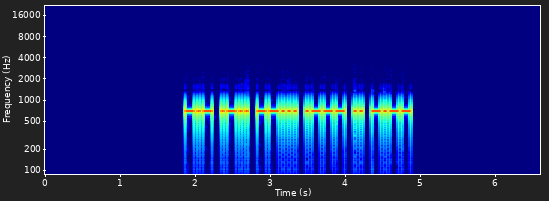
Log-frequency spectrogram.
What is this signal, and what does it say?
Morse code, heard as a keyed tone, about 30 wpm, 700 Hz. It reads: KL7JIY
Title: USA Call Signs - 6 Characters - 30wpm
